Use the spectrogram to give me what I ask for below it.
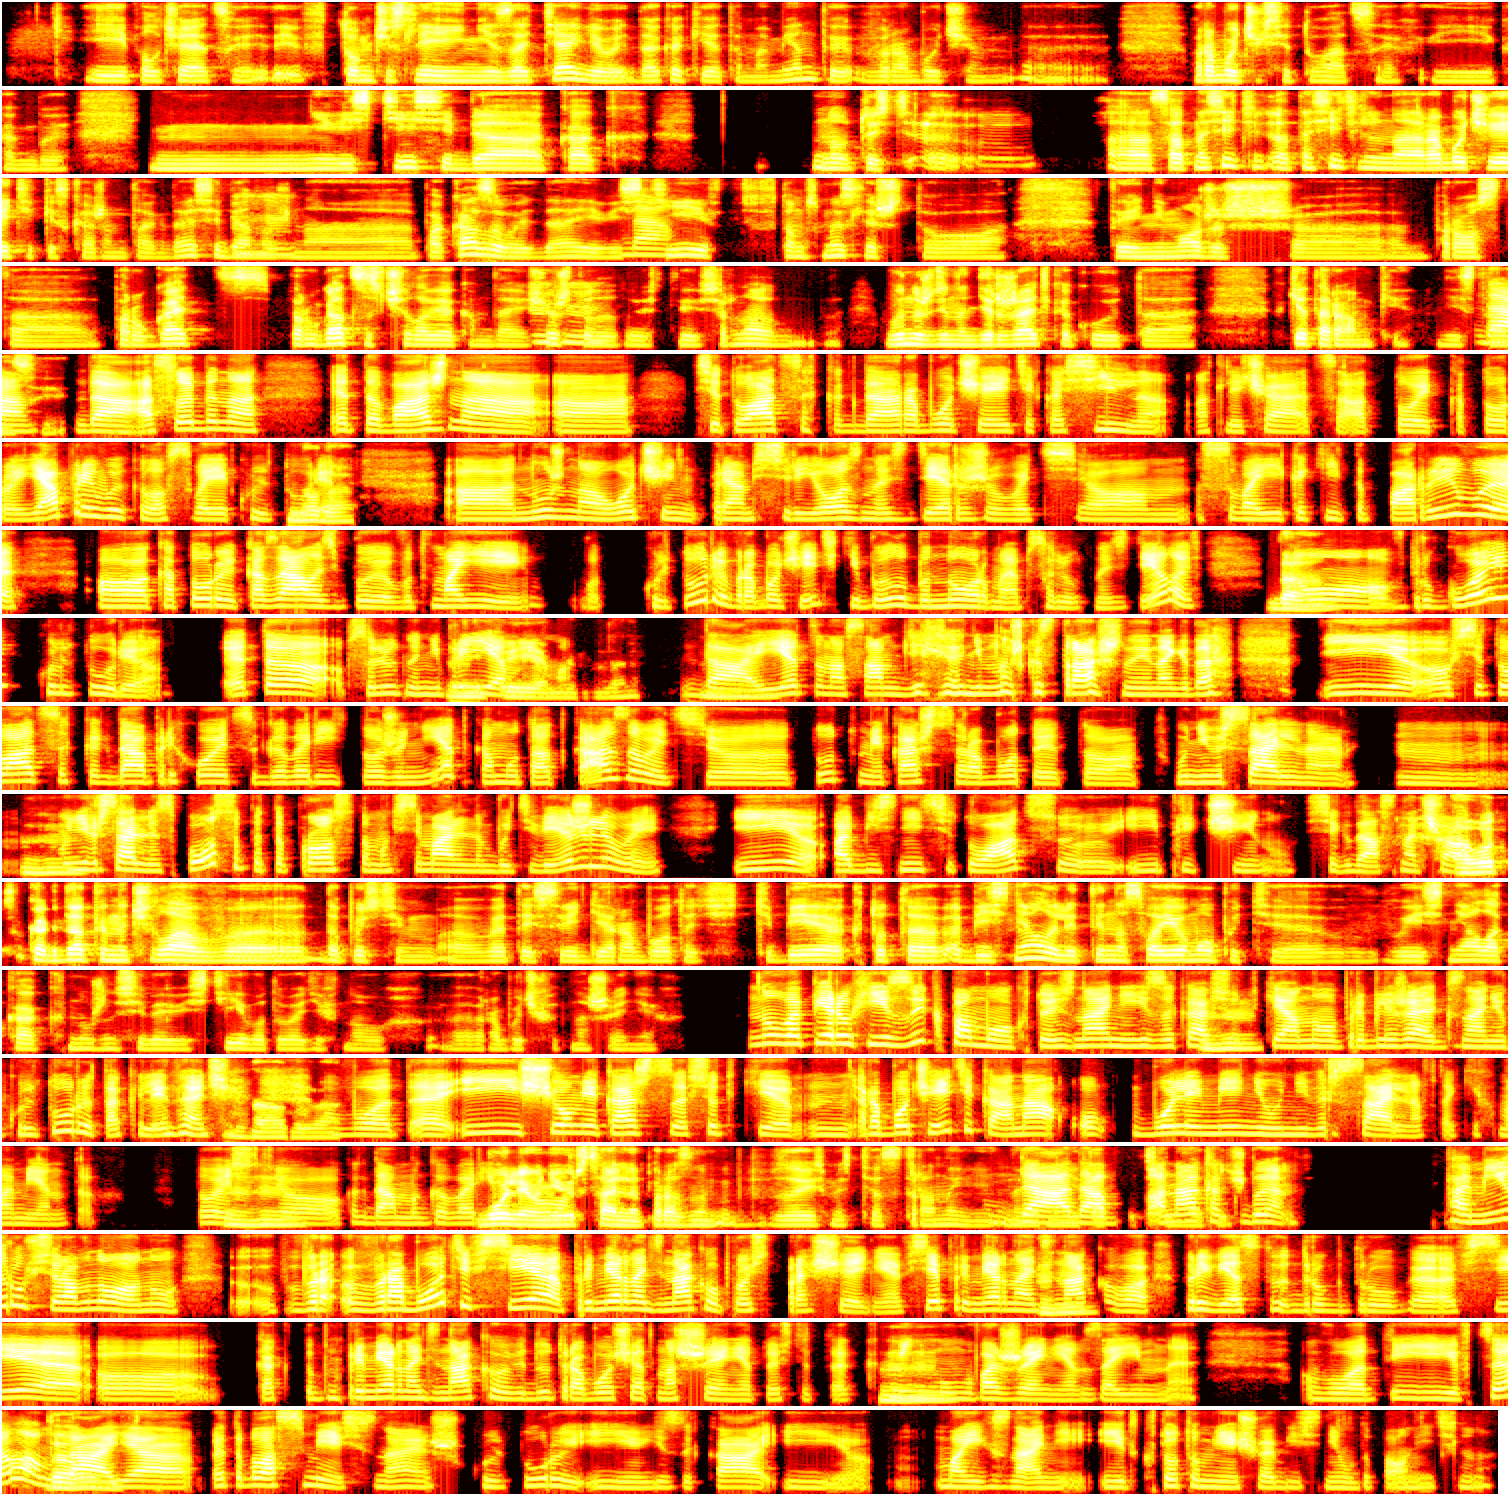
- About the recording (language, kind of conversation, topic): Russian, podcast, Как говорить «нет», не теряя отношений?
- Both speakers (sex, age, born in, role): female, 30-34, Russia, guest; male, 45-49, Russia, host
- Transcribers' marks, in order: tapping; other noise; grunt; laughing while speaking: "деле"; laughing while speaking: "иногда"; other background noise; laughing while speaking: "иначе"; swallow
